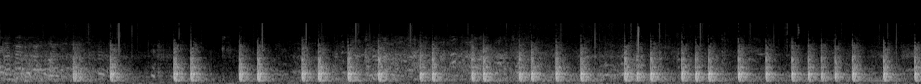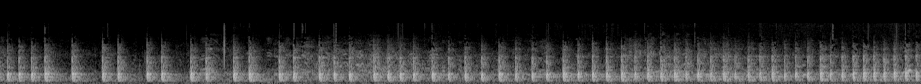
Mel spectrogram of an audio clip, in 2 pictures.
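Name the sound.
knocking on a door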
